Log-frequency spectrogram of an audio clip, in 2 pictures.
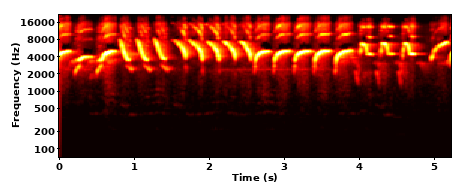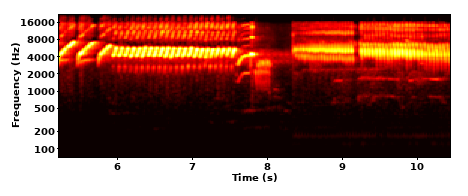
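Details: Canary song used as a tutor recording for young canaries learning to sing, in cuit-cuit and rolling style: fast rising whistled sweeps repeated about four per second, then a buzzy sustained trill and a final dense rattling roll.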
